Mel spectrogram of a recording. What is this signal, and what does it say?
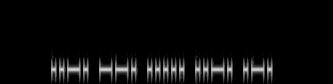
Morse code, heard as a keyed tone, about 31 wpm, 700 Hz. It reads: FG5FR
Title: DXCC-100 Call Signs - 5 Characters - Repeated 2x - 30wpm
